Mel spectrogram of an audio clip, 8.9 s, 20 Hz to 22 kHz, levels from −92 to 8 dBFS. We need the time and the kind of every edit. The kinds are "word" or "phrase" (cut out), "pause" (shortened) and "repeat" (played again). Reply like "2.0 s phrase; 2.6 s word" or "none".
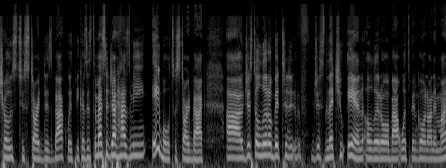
6.5 s word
